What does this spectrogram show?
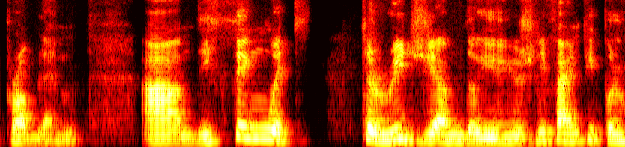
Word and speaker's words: pterygium: there's an eye condition called pterygium um which is actually spelled with a p but it's a growth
